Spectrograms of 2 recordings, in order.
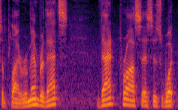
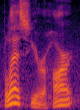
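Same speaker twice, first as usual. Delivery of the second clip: Southern bless your heart; slower than usual. Shown as a demonstration. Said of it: "That's a Southern phrase of saying".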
